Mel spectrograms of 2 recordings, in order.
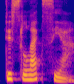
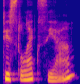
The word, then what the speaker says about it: dyslexia: 난독증은 디슬렉시아, 어, 디스렉시아라고 읽어요. 아, 난독증. 조금 단어가 좀 이상해 보이죠. 뭔가가 디스 하면 dis 같은데 dys로 시작을 해요.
